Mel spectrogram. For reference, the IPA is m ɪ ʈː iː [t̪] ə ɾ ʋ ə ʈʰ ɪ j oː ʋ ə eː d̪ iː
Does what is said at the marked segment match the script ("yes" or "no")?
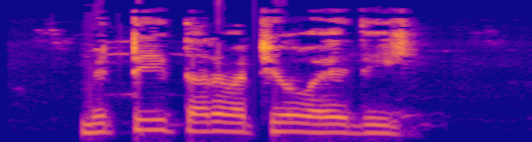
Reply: yes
